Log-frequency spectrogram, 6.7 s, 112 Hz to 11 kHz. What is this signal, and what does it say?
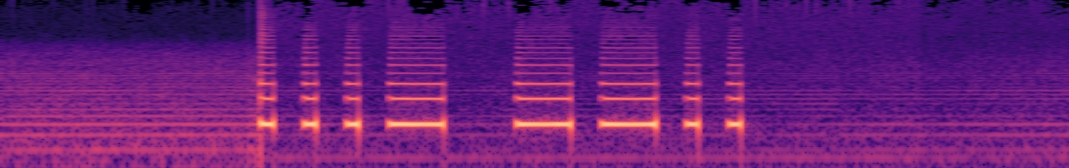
Morse code, heard as a keyed tone, about 9 wpm, 370 Hz. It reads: VZ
